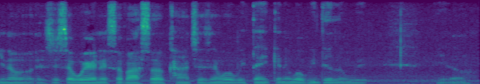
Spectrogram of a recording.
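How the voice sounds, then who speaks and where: Somewhat breathy and very deep, low in pitch, a man speaks at a moderate pace with fairly even intonation. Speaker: video blogger. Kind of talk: casual monologue vlog. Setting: library. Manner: talking low.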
